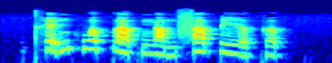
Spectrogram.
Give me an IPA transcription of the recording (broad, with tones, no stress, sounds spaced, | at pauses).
t̪ʰ ḛ˧˥ ŋ h w ə˦˥ p̚ l a˨˩ t̚ ŋ a˧˩ m s a˦˥ t̚ ɣ i˧˩ ə̯ k ə˨˩ t̚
